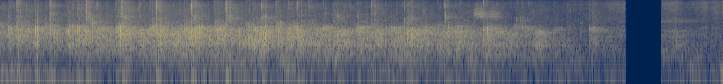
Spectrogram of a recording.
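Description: An audience at a seminar applauds steadily to welcome a speaker on research methods, many hands clapping in a dense, loud crackle that holds for several seconds, then fades and cuts off briefly before resuming faintly.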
